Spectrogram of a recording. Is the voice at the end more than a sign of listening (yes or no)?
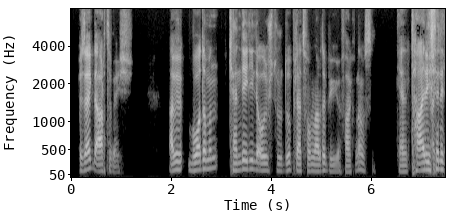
no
